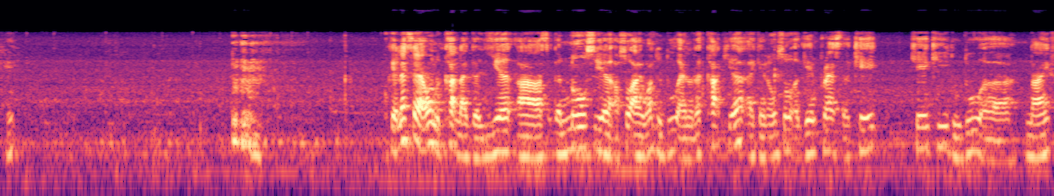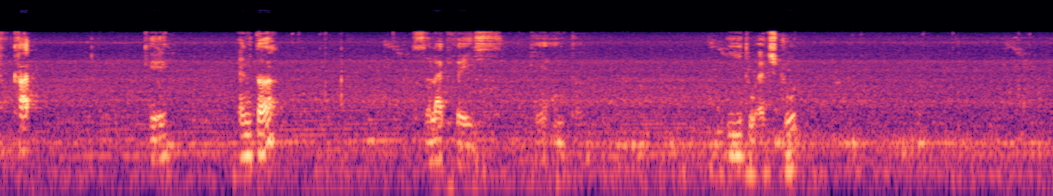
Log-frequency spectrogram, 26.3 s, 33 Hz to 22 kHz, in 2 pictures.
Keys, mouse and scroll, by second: 0.5 scroll up 1, 0.6 middle click, 1.6 scroll up 1, 2.0 middle click, 2.6-2.9 scroll up 1, 3.1 middle click, 4.3-6.5 scroll up 1, 11.1 k, 12.1 click, 16.2 Return, 16.8 middle click, 18.4 click, 22.0 e, 23.8 click, 24.2 scroll down 1, 24.7 middle click, 25.3-26.0 scroll up 1, 26.0 middle click.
